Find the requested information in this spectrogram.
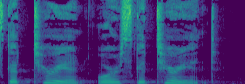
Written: scaturient

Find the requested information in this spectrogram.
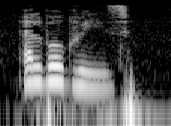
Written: elbow grease

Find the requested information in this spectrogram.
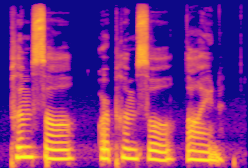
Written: plimsoll line

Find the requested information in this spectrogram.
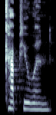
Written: capuan

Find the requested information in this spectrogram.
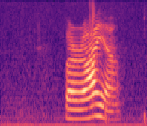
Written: pariah

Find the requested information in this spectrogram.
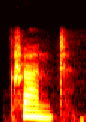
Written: crunt

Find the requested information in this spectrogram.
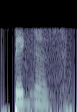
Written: pignus

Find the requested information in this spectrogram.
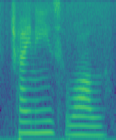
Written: Chinese wall

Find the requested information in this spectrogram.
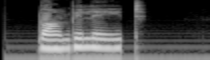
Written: bombilate

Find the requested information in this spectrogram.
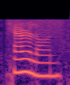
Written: carillon

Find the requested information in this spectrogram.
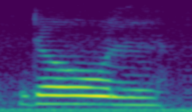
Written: dol

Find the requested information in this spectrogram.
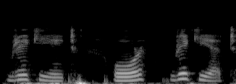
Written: brachiate

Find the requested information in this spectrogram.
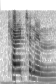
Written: charactonym

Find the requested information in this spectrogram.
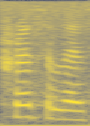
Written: chrysalis

